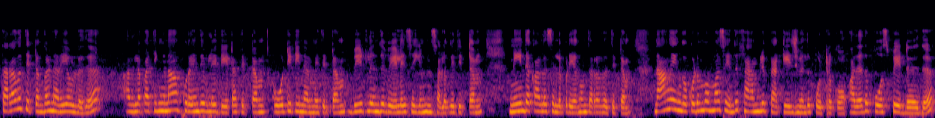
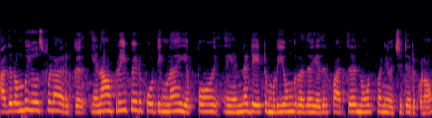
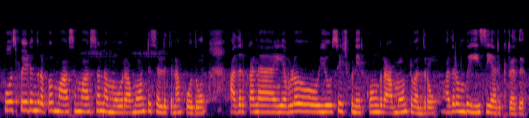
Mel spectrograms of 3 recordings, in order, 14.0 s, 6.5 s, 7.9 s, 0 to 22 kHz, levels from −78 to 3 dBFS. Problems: constant background noise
